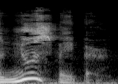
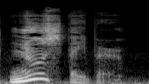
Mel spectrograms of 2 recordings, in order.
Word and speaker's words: newspaper: newspaper 前面加个 N-E-W-S news 不要念成 news news 是英式英语 newspaper newspaper 不要念成 newspaper 不是这样念 newspaper 啊，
